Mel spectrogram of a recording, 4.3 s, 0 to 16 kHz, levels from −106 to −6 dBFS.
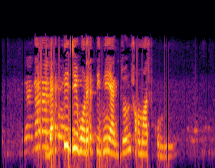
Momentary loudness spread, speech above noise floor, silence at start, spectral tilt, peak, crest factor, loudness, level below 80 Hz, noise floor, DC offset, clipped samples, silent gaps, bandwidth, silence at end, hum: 19 LU; 33 dB; 0.5 s; -3.5 dB/octave; 0 dBFS; 18 dB; -16 LUFS; -54 dBFS; -50 dBFS; under 0.1%; under 0.1%; none; 7.8 kHz; 0.85 s; none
